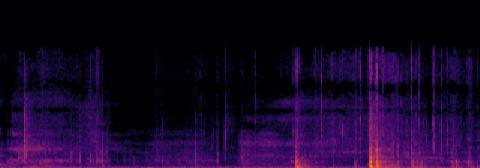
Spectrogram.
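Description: Cardboard advent calendar being handled: a few sharp clicks and knocks against the box, the loudest about three seconds in.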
